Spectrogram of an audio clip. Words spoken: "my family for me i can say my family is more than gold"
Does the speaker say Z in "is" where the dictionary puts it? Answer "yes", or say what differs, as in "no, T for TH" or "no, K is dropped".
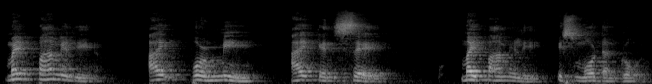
no, S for Z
